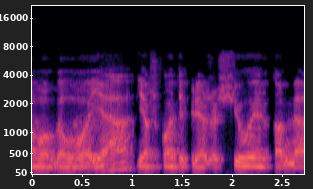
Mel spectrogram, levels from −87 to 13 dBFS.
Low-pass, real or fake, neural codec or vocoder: 7.2 kHz; fake; codec, 16 kHz, 16 kbps, FunCodec, trained on LibriTTS, 50 frames a second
